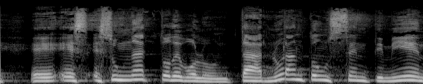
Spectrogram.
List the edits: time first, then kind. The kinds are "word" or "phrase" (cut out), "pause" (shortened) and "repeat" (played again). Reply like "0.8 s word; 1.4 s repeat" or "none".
2.8 s word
